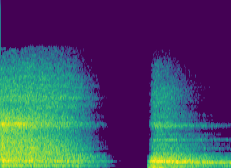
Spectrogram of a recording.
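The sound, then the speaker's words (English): A deep breath: two long, airy breath sounds separated by a short silent pause, clear and fairly loud with no talk. “take a breath with me right now”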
